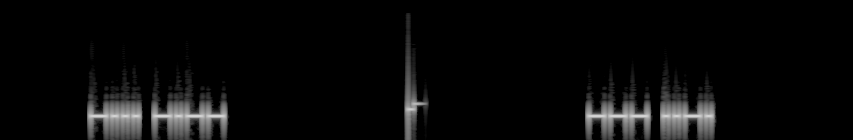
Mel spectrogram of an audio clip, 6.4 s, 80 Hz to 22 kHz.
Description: Morse code, heard as a keyed tone, about 29 wpm, 700 Hz. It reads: BY OF
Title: Two Letter Words - 30wpm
